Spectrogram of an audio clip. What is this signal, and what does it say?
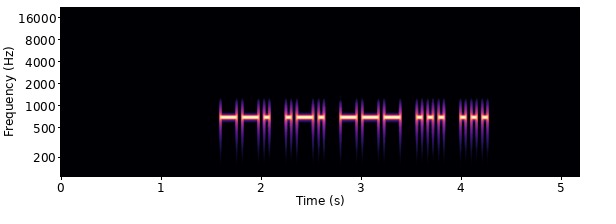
Morse code, heard as a keyed tone, about 22 wpm, 700 Hz. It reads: GROSS
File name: 5 Letter Words - First 3 Letters Given - 22wpm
